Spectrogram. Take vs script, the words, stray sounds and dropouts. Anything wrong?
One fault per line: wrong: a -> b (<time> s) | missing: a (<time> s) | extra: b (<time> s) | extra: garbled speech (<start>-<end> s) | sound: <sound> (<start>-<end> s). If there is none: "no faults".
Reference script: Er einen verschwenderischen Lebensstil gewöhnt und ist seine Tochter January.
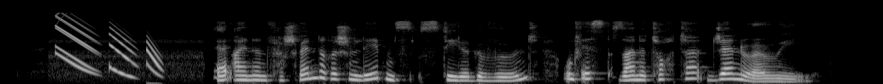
sound: chirp (0.6-1.6 s)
